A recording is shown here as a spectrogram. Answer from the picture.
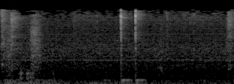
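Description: Faint computer mouse clicks, two in quick succession a little over a second in, as the cursor clicks through to the ad's page.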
